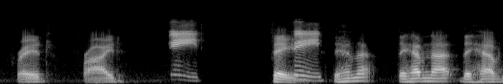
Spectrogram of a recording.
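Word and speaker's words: Feyd: Fried, Fade. Fade. Fade. They have not cast him yet. So I'm leaving that to open to see how that goes. Fade Rotha.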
